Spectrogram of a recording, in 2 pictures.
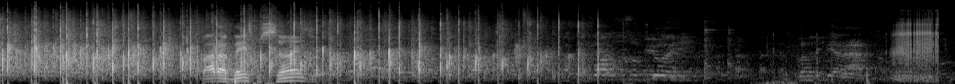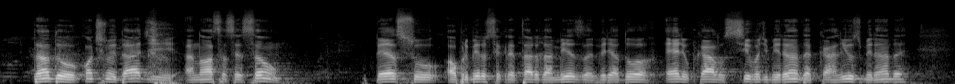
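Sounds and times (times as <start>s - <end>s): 
audience applause: 0.0s - 6.1s
speech: 2.0s - 3.3s, 9.9s - 12.5s, 13.3s - 18.9s.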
